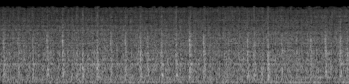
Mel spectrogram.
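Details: 2006 Mercedes-Benz E350 petrol engine at idle with a sharp, light knock tapping several times a second over the running hum, coming from the front of the engine; cause unknown, owner asking for help.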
